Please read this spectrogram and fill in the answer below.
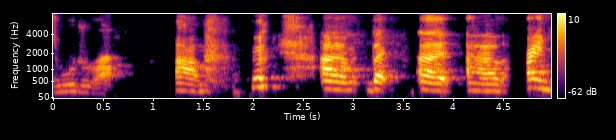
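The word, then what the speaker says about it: WOJR: firm was called w-o-j-r which i always pronounce in my own mind as wordra um but uh uh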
